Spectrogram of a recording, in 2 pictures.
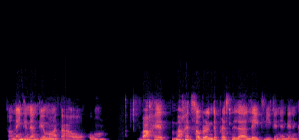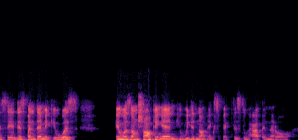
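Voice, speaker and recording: A woman's voice sits at a fairly low pitch and sounds somewhat breathy, with fairly even intonation. She keeps a moderate pace, and her loudness swings widely. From Philippines. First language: Tagalog. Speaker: army cook. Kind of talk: casual chat.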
